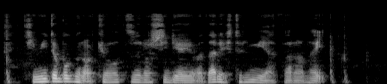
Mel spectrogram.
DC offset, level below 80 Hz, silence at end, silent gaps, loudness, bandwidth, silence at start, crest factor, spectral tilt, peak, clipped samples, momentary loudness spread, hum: under 0.1%; -48 dBFS; 0.4 s; none; -25 LUFS; 11.5 kHz; 0.05 s; 20 dB; -6.5 dB/octave; -4 dBFS; under 0.1%; 10 LU; none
